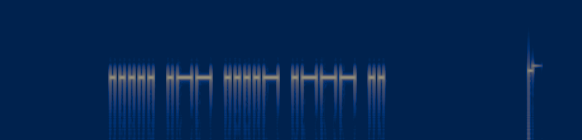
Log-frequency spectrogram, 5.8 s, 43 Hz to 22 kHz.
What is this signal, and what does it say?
Morse code, heard as a keyed tone, about 25 wpm, 700 Hz. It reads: 5W4JI
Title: Five Challenging Letter-Number Combinations 25wpm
